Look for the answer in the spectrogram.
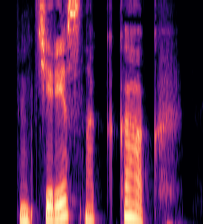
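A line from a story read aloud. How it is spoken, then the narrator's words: Muttering aloud. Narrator (Russian): Это я пробормотала вслух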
